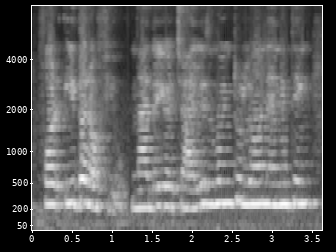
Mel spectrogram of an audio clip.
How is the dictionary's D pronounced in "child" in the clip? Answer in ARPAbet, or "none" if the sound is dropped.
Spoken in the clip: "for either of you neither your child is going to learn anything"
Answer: D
